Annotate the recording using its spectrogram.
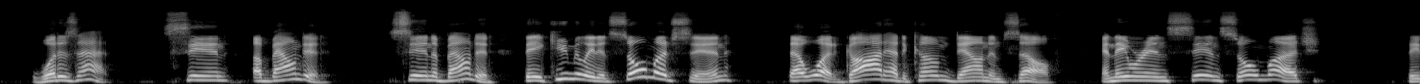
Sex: male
